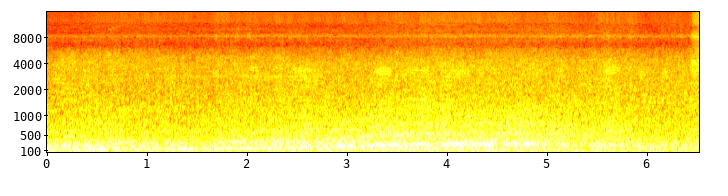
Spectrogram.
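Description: A box truck's engine rumbles as it drives past.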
